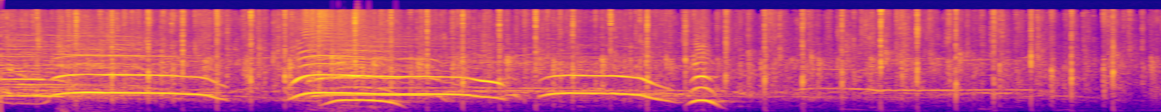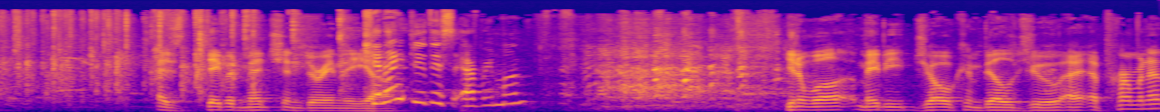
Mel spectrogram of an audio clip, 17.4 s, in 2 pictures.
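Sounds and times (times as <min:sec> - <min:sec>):
audience cheering: 0:00.0 - 0:10.0
audience applause: 0:00.0 - 0:11.7
speech: 0:10.0 - 0:12.9, 0:14.6 - 0:17.4
laughter: 0:12.9 - 0:14.9.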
